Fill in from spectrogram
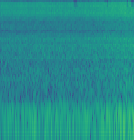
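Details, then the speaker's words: Saturn Astra blower with key on and AC on, after a cabin air filter replacement: steady low airy fan rumble with no clicks or rattles from debris; blower sounds fine. "but right now everything sounds fine"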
